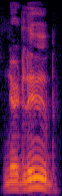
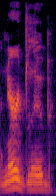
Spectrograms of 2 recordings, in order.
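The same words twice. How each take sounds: First: It is said in a French accent. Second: It is said in a plain English accent.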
